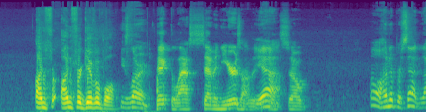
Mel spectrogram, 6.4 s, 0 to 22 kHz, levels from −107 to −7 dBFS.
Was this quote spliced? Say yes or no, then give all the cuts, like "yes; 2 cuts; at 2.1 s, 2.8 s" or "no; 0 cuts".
yes; 1 cut; at 2.4 s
